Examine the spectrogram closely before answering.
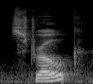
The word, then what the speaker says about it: stroke: um yeah you just want to watch out that you hold it a little longer so not stroke but stroke oh closing a little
